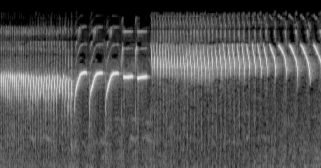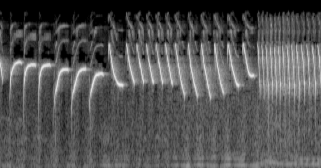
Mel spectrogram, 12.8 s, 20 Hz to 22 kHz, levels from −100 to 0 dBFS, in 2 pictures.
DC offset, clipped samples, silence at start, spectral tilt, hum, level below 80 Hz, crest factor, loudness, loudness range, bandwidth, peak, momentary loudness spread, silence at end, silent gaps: under 0.1%; under 0.1%; 0 s; 5.5 dB/octave; none; -62 dBFS; 10 dB; -8 LUFS; 3 LU; 16.5 kHz; -2 dBFS; 5 LU; 0 s; none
